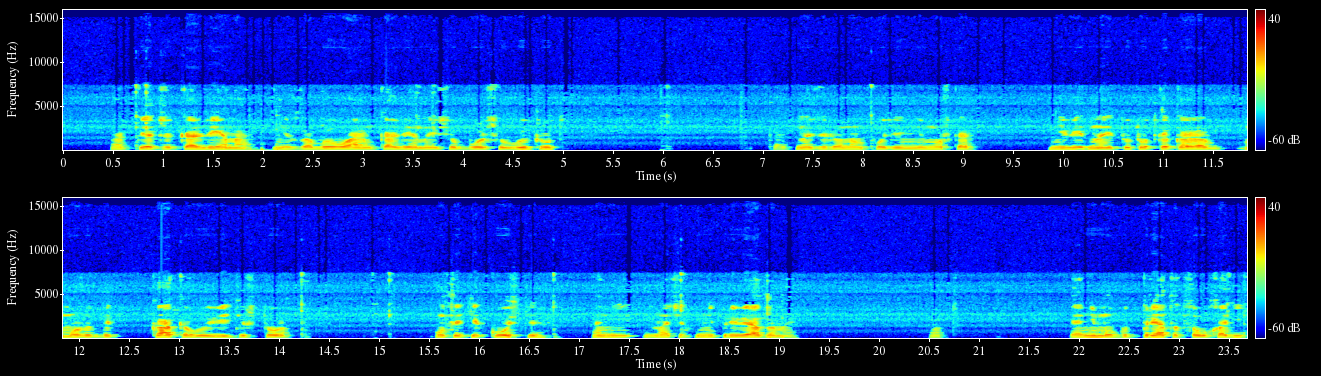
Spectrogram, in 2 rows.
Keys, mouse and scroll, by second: 2.4 g, 3.9 click, 6.2-7.2 middle drag, 8.4-14.3 middle drag, 14.9 click, 17.0-18.4 middle drag, 19.2 g.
